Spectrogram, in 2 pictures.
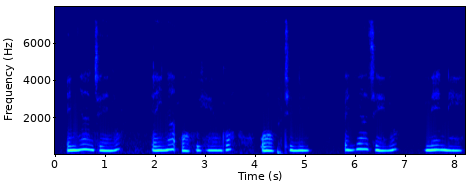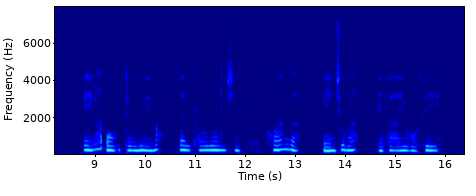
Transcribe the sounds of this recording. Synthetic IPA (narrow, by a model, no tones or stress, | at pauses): e̞ɲːaːɲɟeːno | ejinaoβujeːŋɡo̞ː | βutʰini | eɲːaːɲzeːno | neni | eɾaʔoβudeβuneːno̞ | zaβikʰaβuluːɲɟi | kʰuβaːŋɡa | eɲɟuβa | evaːjoβuve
